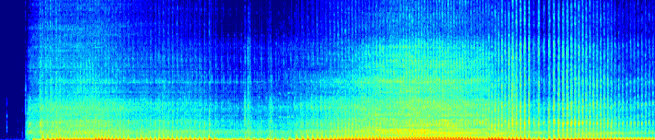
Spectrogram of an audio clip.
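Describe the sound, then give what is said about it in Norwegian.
A four-wheeler ATV, a small roofless vehicle with wide wheels, sputters to life as its start button is pressed, chugs at a rough idle, then revs up and holds a loud, steady throttle, with a rattling, clattery mechanical edge. “Så trykker Bjørnis på startknappen.”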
